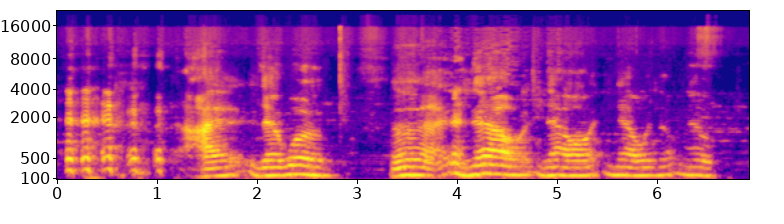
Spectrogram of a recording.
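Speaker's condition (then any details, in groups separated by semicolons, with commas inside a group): Cerebral palsy; uses wheelchair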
